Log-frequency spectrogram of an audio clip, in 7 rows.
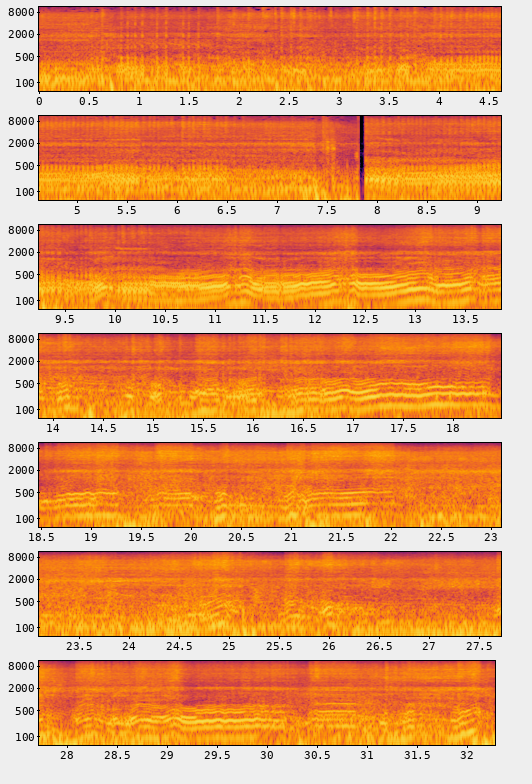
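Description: Yamaha YZ250 two-stroke dirt bike engine revving up and down again and again as it is ridden hard around a motocross track, heard close up from the rider's position. The sound briefly drops out about eight seconds in.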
